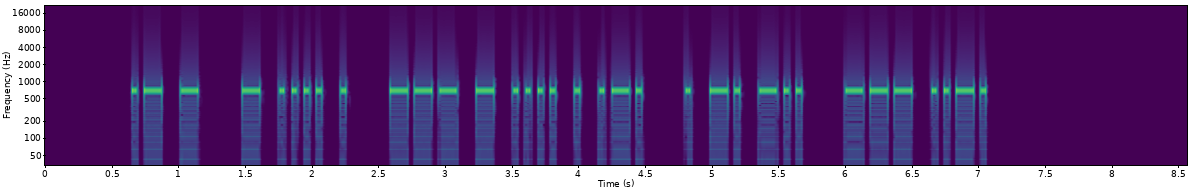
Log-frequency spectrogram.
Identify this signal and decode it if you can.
Morse code, heard as a keyed tone, about 26 wpm, 700 Hz. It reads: AT THE OTHER END OF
